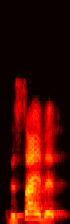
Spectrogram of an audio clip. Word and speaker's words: decided: Decided. The second is decided. Decided. Stress on the second syllable.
